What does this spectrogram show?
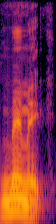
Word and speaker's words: MMIC: For what do the letters MM stand in the abbreviation MMIC, often pronounced mimic?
